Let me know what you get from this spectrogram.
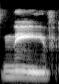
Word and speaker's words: Niamh: And Niamh, did I pronounce her name correct? – Yeah, it's Niamh. It's an Irish name.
